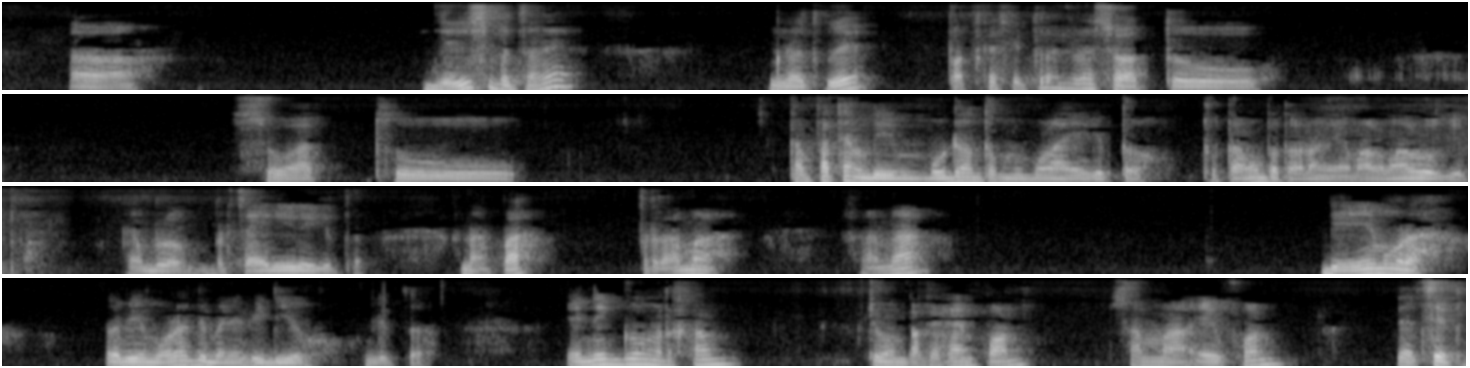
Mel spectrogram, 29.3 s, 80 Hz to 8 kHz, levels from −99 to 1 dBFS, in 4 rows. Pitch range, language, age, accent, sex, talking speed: 105-130 Hz, Indonesian, 30-49, native, male, 95 wpm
